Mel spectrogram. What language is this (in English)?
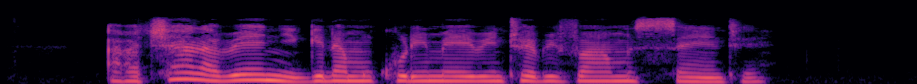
Ganda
